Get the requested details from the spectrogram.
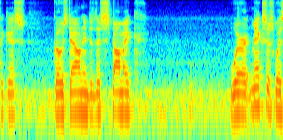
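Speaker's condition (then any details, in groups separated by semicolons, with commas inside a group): No condition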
